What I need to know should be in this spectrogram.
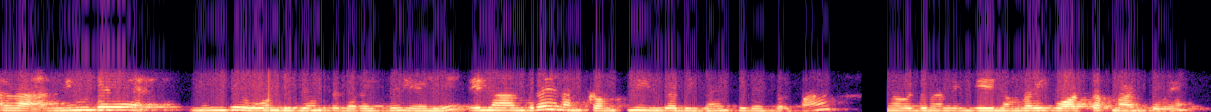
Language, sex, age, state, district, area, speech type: Kannada, female, 18-30, Karnataka, Hassan, urban, conversation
